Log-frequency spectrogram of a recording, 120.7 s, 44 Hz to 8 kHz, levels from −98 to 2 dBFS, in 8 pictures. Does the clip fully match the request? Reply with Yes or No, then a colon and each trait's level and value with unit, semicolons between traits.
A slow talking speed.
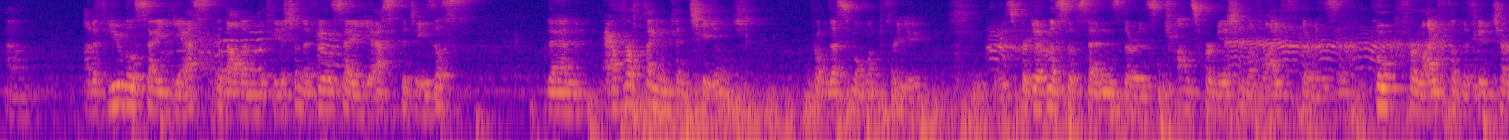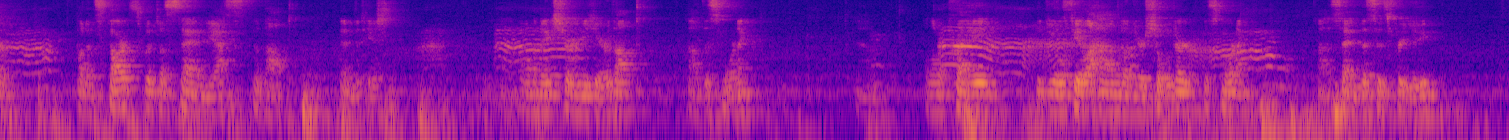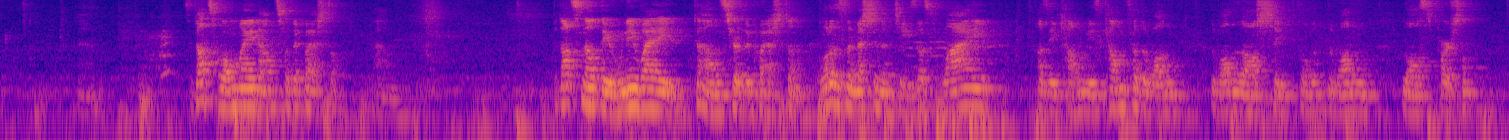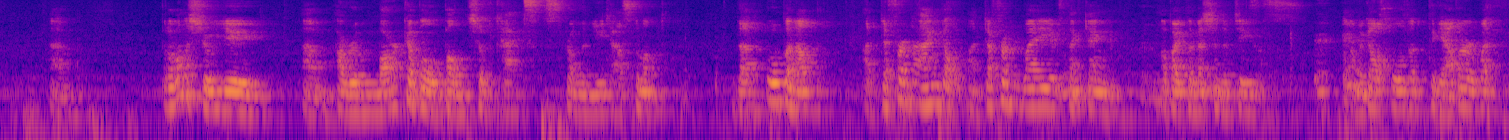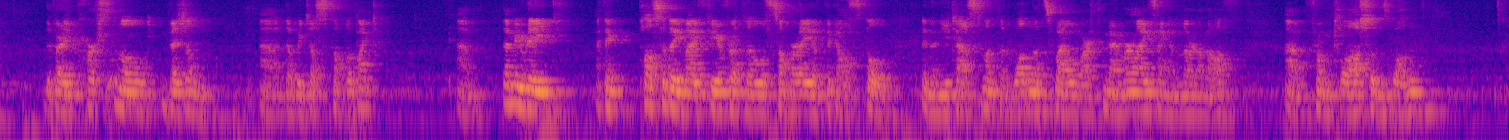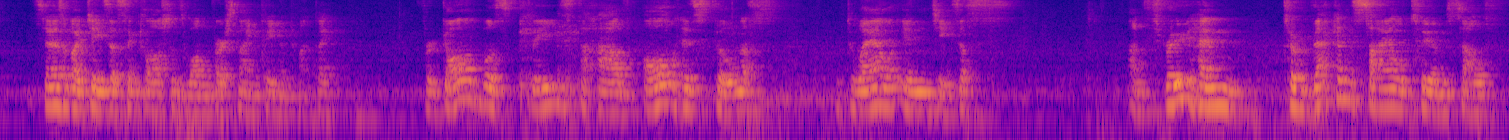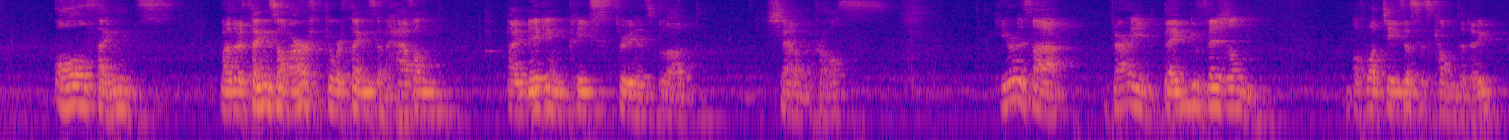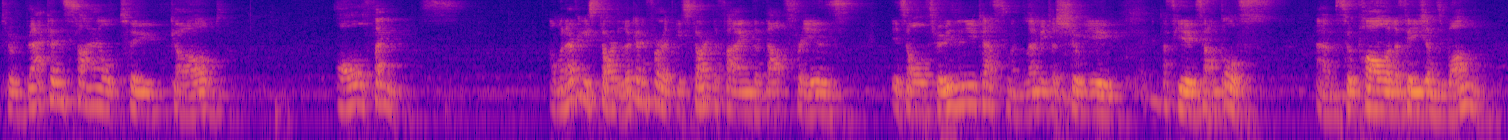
No: average, 155 wpm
